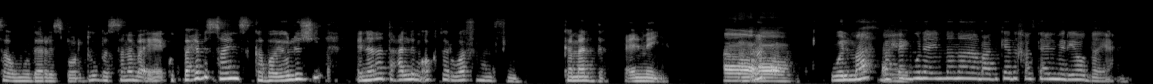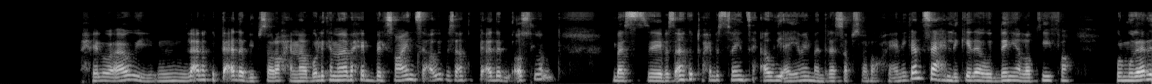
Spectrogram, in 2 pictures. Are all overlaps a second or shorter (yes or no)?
yes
